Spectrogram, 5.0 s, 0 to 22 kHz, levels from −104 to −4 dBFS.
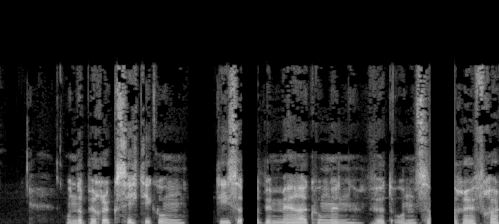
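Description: It's a speech clip with two kinds of dropout. There's a gap between chunks twice, from 1.89 to 2.14 s and again from 4.30 to 4.55 s. Each is a 250 ms hole, and they come after every 2 s of audio. That points to audio delivered in 2-second blocks with dead air inserted at each join. In between, at 2.42 to 2.58 s, there's a rebuffering stall. The sound just freezes into silence for about 0.16 s and then picks up exactly where it left off. The player ran dry waiting for data, so nothing is missing, but the timeline gets stretched.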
